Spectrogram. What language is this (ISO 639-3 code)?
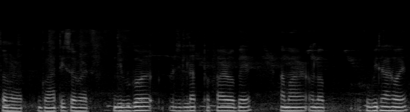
asm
